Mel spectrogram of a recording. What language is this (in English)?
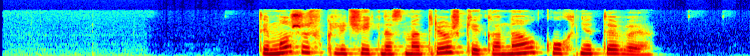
Russian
